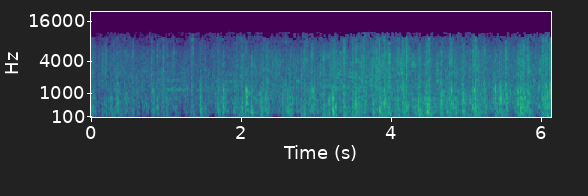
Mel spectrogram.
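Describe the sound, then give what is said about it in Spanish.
Horses' hooves clatter as the animals pull a carriage along a road after coachmen urge them on, a dense, continuous stream of clopping and rumbling noise with no clear individual beats. “Los cocheros arrean a los caballos y vuelven al camino.”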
